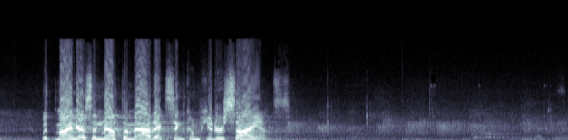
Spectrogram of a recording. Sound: applause

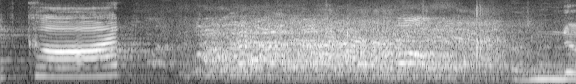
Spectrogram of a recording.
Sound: audience laughs

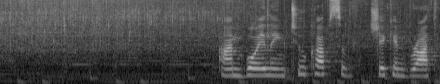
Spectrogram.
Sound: pan sizzling

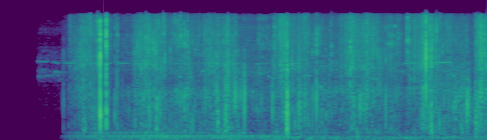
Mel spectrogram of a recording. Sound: footsteps crunching

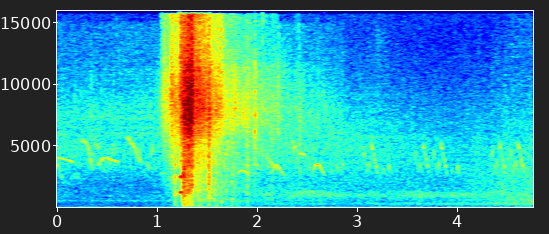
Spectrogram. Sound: wings flap; birds twitter

